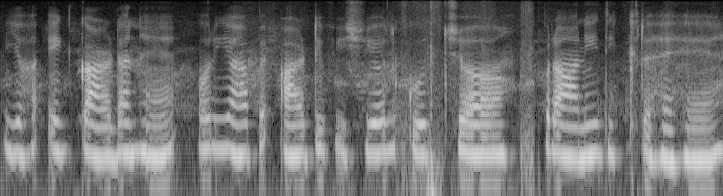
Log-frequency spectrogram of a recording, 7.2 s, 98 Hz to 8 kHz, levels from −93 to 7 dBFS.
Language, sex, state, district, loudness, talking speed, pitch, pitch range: Hindi, female, Maharashtra, Pune, -18 LUFS, 115 wpm, 245 Hz, 225-260 Hz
